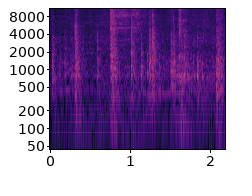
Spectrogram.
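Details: Richman Corp Set-Shot Basketball vintage two-player arcade game, repaired after its glass was smashed, running during play: irregular clatter of balls and score-stepper clicks over a light whirr from the high-speed centre ball spinner. Normal operation.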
